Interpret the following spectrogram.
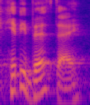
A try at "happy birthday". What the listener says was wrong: Happy birthday. Hippie birthday, it sounds like you're saying.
